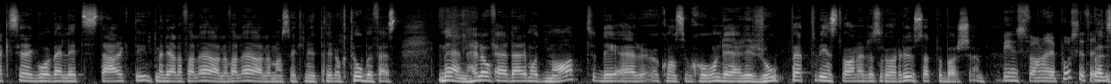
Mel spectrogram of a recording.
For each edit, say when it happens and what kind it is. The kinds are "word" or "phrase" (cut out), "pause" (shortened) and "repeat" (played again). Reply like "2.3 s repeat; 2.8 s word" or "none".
1.5 s word; 2.3 s repeat; 3.2 s word; 4.9 s word; 8.8 s word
